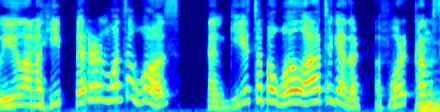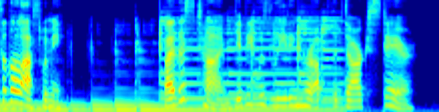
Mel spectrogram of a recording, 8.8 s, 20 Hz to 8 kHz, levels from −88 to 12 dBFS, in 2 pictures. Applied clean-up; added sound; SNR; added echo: none; Electric guitar; 8 dB; none.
